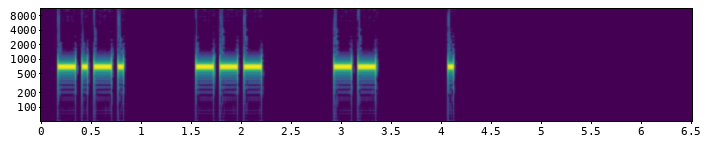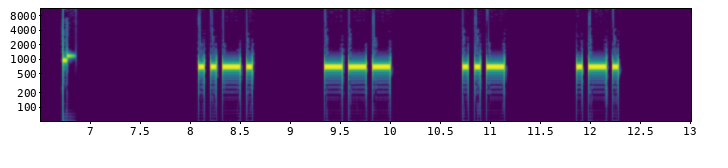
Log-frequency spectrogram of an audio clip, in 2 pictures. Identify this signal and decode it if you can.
Morse code, heard as a keyed tone, about 20 wpm, spaced as for 9 wpm, 700 Hz. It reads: COME FOUR
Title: 4x Character Spacing - Top 300 Words - 20wpm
